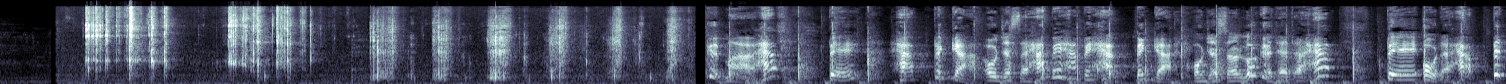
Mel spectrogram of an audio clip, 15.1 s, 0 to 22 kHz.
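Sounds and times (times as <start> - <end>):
loud crunching: 0.7 - 7.0.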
